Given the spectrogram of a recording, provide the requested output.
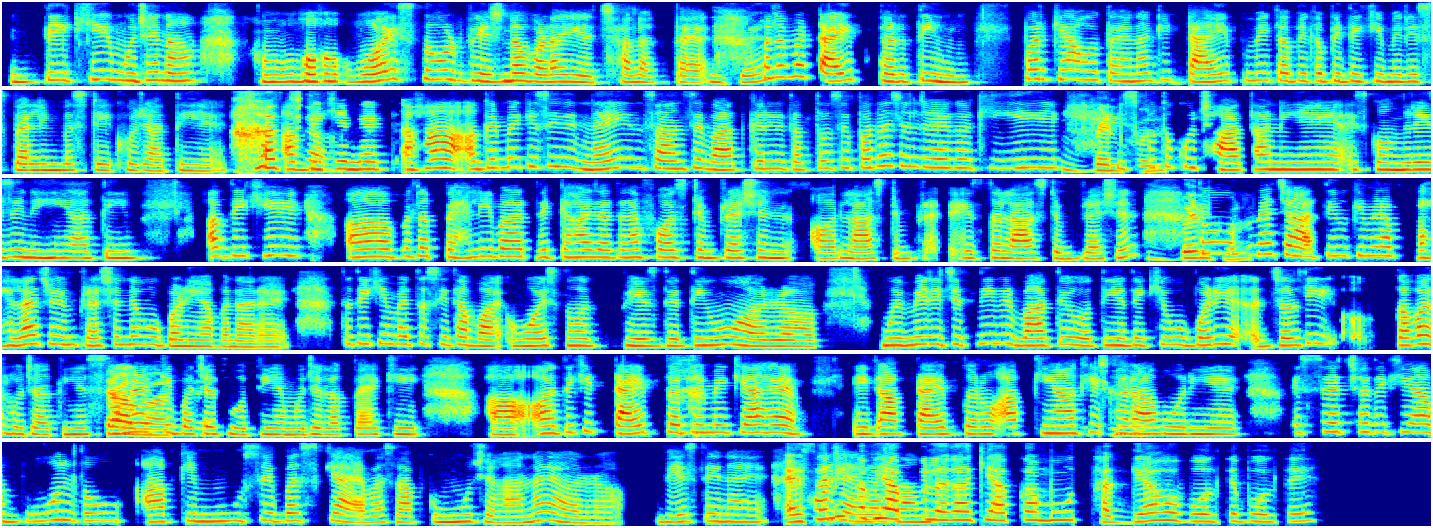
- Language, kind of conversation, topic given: Hindi, podcast, आप वॉइस नोट और टाइप किए गए संदेश में से कब कौन सा चुनते हैं?
- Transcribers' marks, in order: in English: "व वॉ वॉइस नोट"; laughing while speaking: "व वॉ"; in English: "टाइप"; in English: "टाइप"; in English: "स्पेलिंग मिस्टेक"; laughing while speaking: "अच्छा"; in English: "फर्स्ट इंप्रेशन"; in English: "लास्ट इम्प्रे इस द लास्ट इंप्रेशन"; in English: "इम्प्रेशन"; in English: "वा वॉइस नोत"; "नोट" said as "नोत"; in English: "कवर"; other background noise; in English: "टाइप"; in English: "टाइप"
